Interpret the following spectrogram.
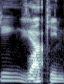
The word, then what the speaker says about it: Joaquin: Joaquin Phoenix? Joaquin.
